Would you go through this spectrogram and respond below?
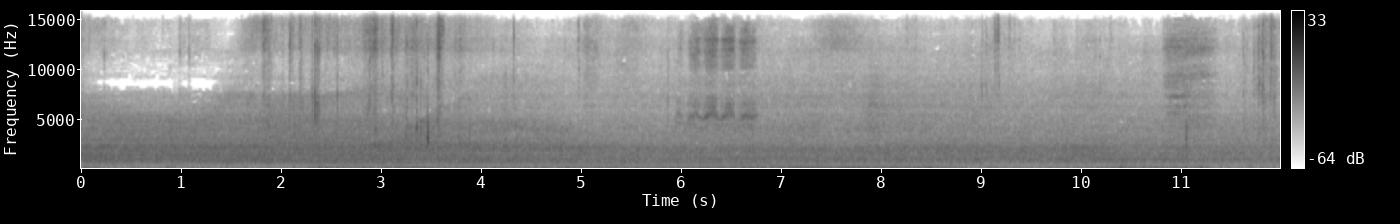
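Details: Steady low rumble of passing vehicles and road traffic outdoors in an urban setting, with faint distant voices and no clear animal calls.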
